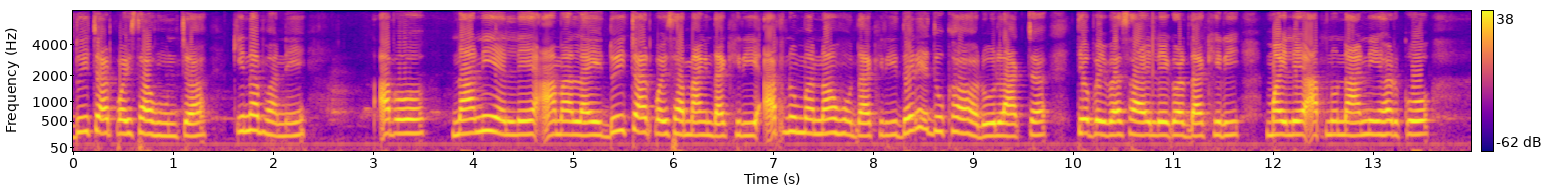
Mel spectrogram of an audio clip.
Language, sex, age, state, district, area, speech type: Nepali, female, 45-60, West Bengal, Jalpaiguri, rural, spontaneous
